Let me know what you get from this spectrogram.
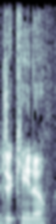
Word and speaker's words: Giacchino: How do you say his name? You would know better than anyone. I just say Giacchino.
